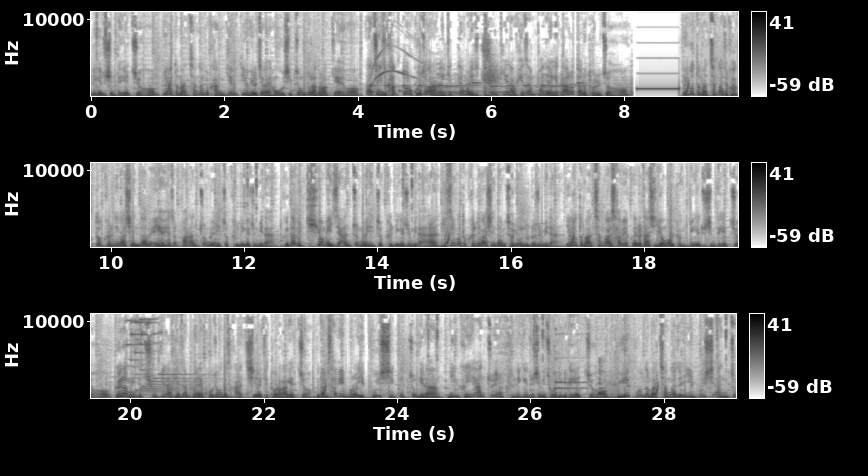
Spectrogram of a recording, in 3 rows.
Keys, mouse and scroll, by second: 0.5 click, 2.8 5, 4.5 middle click, 5.3 click, 5.7 middle click, 5.9 shift+middle click, 6.3 click, 6.8 click, 7.2 click, 8.8 click, 10.3 click, 10.8 scroll up 1, 11.2 scroll down 1, 11.5 shift+middle click, 12.0 scroll up 1, 12.5 click, 13.0 shift+middle click, 13.6 middle click, 14.7 click, 17.2 click, 21.0-22.5 drag, 23.0 click, 23.4 scroll up 1, 23.6 middle drag, 24.5 click, 26.3 click.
